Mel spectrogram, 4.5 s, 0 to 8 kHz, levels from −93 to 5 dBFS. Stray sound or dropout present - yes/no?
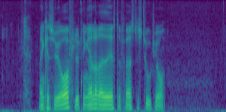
no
